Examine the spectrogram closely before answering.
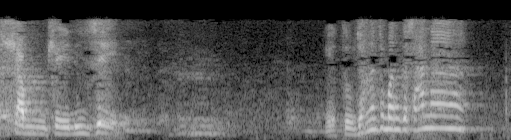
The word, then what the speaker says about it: Champs-Élysées: Itu yang tulisnya Champs-Élysées itu. Bacanya Champs-Élysées.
